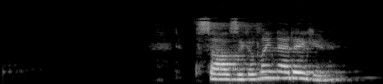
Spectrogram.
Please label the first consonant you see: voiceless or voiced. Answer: voiceless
